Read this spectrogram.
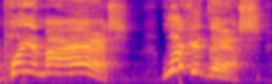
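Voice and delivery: high, drawn-out mock yell; angry outburst. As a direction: roar back as the wronged friend, dragging the words. Furious friend confronts the prankster.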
